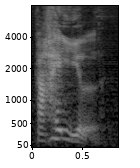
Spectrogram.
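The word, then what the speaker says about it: kahayil (חיל): The Hebrew word is kahayil. Kahayil. There you go. Kahayil. Two syllables.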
